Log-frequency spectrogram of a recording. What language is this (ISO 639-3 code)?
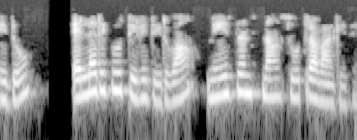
kan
